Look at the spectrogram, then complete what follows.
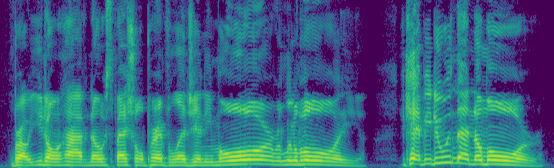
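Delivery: lightly voiced, rising scolding of a little boy; a hint of indignant older brothers telling him off; mock scolding. Sanji and Brook scold Momonosuke.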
